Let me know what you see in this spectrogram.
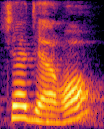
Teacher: زبر زیر پیش کو جلدی پڑھتے ہیں، اسے شجارہ ایسے نہیں پڑھنا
